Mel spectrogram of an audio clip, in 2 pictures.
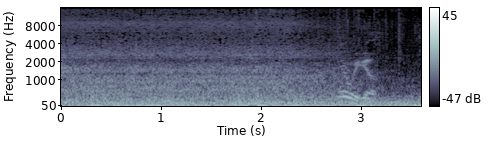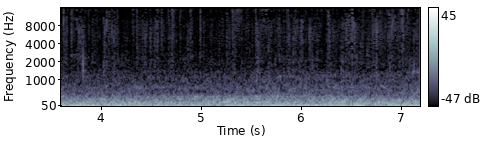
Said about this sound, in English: And we're heading into town in the noisy car. Let's see if I can get that dialed down a bit.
